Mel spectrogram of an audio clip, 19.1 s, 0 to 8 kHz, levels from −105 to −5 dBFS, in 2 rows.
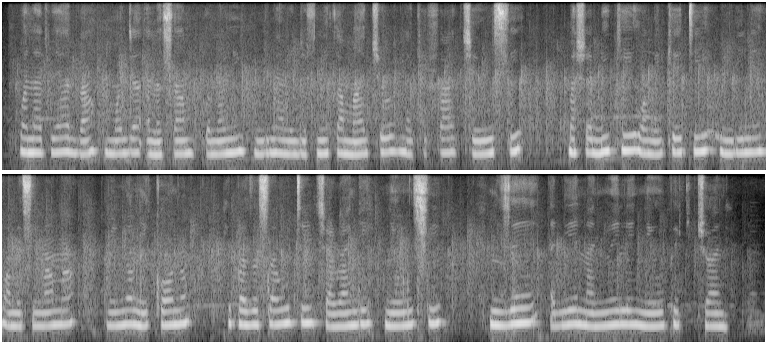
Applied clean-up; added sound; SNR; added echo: none; Applause; 17 dB; none.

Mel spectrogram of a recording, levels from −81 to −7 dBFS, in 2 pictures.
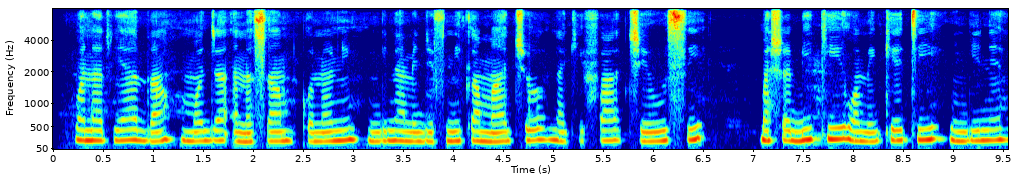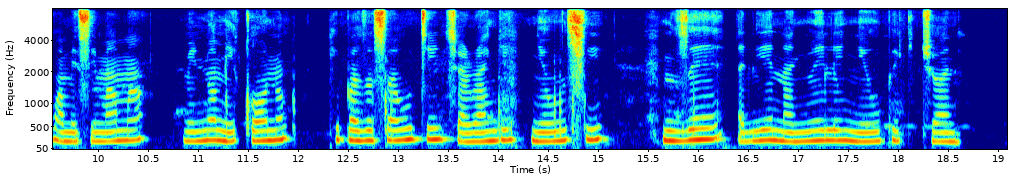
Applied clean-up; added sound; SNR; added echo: none; none; none; none.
